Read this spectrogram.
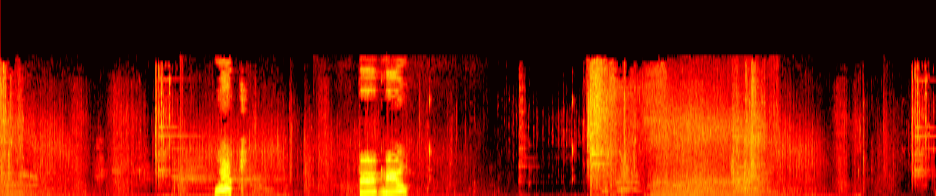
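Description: A car engine roars.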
